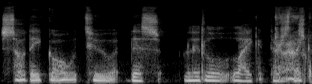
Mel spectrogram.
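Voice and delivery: quiet, soft speech. Telling a story about a couple's romantic evening out, lowered voice. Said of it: "why are you lowering your voice right now?".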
